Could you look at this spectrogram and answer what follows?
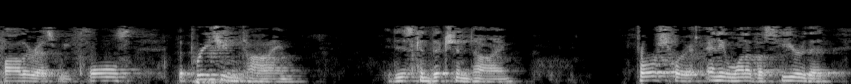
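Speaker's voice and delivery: closing prayer. Acted. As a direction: pray over the bowed congregation.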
